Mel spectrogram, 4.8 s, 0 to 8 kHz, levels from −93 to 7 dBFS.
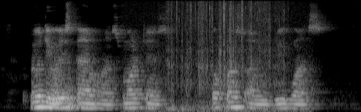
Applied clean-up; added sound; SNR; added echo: none; Crackle; 17 dB; reverberation time 0.7 s.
